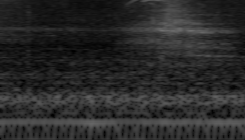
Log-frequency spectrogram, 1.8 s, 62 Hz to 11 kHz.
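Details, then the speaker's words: 1999 Chevrolet 1500 with 5.3 V8, shortly after starting following crank-no-start repair: brief steady low idle rumble with even beat, no obvious misfire, starting to run better and settling; normal idle. "starting to run a little better automatic ID there we go"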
